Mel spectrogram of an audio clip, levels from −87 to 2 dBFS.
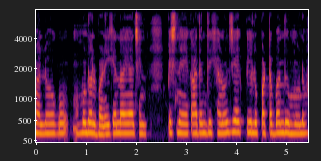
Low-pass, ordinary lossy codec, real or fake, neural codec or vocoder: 7.2 kHz; none; real; none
